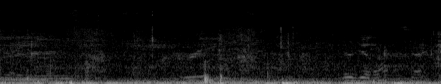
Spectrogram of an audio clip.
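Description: Indistinct talking from people close by over a steady low rumble, with a few brief faint clicks.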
